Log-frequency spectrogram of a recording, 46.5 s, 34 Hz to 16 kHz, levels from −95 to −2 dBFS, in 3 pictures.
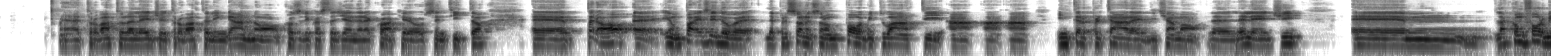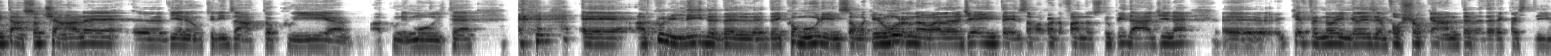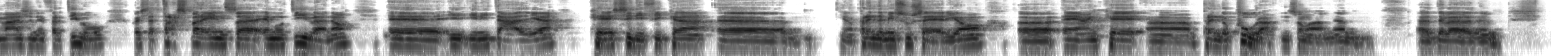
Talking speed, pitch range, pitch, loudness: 130 wpm, 110-140 Hz, 120 Hz, -17 LUFS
